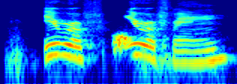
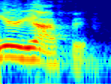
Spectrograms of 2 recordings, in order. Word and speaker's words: Iriafe: And also joining her, the number 4 pick, Kiki Irafine. Say her name. Kiki Iriafe.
